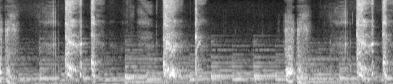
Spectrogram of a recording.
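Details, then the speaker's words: Otherwise healthy, smiling child with a cough, possibly reflux: repeated short, wet-sounding coughs in small clusters over background music. "Tratamiento: ver pediatra, dieta, medicamentos recetados Otros síntomas: ninguno. El niño debe verse totalmente sano, sonriente, etc."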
